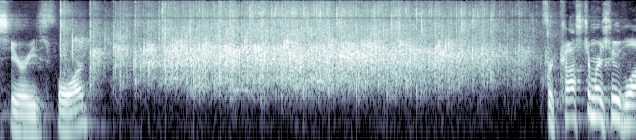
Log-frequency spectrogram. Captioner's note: applause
